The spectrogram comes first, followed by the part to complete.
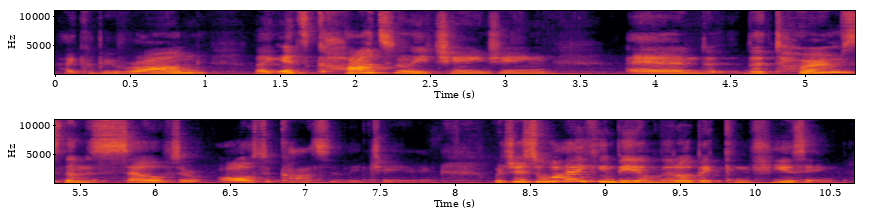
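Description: A woman's voice: medium pitch, lively intonation, a little slow. Young woman podcaster, sore throat sick voice, rambly casual chat with lots of likes. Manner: rambling, with many fillers and restarts. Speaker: podcast host. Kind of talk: casual solo podcast talk.

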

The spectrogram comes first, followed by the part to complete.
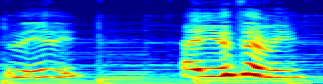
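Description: A woman playing an overwrought, absurdly dramatic young woman in a sitcom dub, loud and melodramatic. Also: sits high, slow pace, soft background music.

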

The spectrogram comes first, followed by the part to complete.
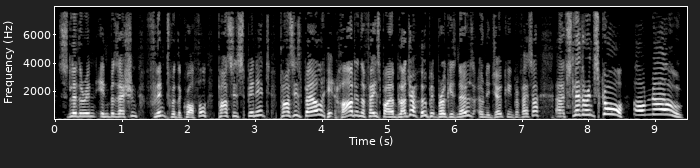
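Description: A man voicing a cheeky teenage boy calling a sports match in rapid play-by-play. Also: extremely high pitch, animated, pushed and bright, no echo, dull audio, pitched above the performer's own voice, exaggerated voice. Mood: excited.

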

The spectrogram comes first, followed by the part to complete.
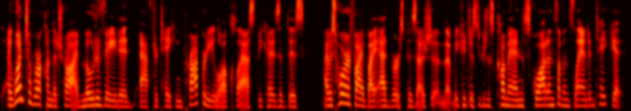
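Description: A woman in her fifties with an American accent and a fairly low voice. She talks in an articulate, reflective way, telling stories about herself in a conversational interview. The sound is very dry, with no room echo. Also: brisk, gravelly, hardly any pauses. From Michigan, United States. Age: 50s. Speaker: interview guest, law professor and author. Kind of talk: conversational personal storytelling in an interview.

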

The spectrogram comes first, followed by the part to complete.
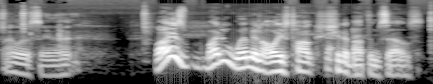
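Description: A man's voice: mid-range voice, huge pitch swings, normal speed, darkish tone. A man co-hosting a casual podcast chat, laid-back and teasing, swearing casually. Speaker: podcast co-host.

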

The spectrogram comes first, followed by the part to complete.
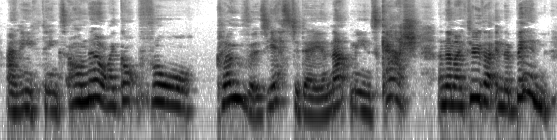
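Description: A woman co-hosting a podcast, chatting casually and telling stories with animated asides. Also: fairly high pitch, normal speed. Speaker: podcast co-host. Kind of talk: relaxed casual chat recapping a radio drama.

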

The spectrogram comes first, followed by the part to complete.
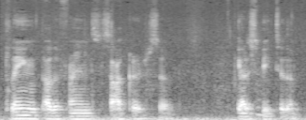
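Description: A young man who grew up in South Africa speaking Swahili and Kibembe answers in a casual interview. His voice sits low. There is a slight noise in the room behind him. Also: flat delivery, moderate pace, gravelly. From South Africa, born in Congo. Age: young adult. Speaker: podcast guest, university student.

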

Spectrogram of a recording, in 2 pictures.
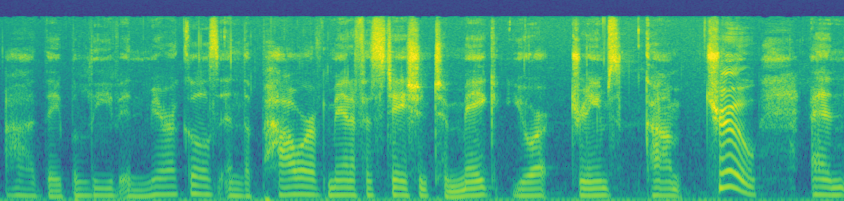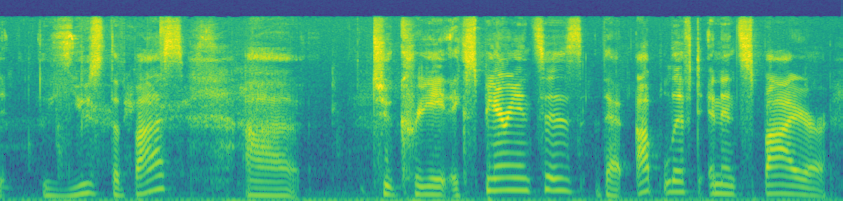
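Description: A woman's voice: low voice, expressive, unhurried, slight background noise. A woman hosting a talk show, introducing and interviewing a guest in a conversational style. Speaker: radio talk show host.

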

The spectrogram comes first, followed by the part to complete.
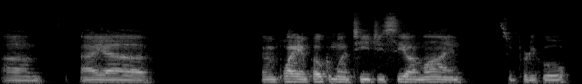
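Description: Male podcast host, low-pitched, relaxed and profane, quick to laugh, home computer mic. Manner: laid-back, swears freely, laughs often. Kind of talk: casual chat.

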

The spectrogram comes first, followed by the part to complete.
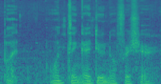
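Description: A man playing a tender, smitten young college vampire in an intimate ASMR roleplay, speaking softly and hesitantly with affectionate pauses. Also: fairly low pitch, little pitch movement, creaky, noisy background.

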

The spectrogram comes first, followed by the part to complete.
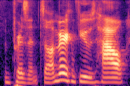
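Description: A woman with a slight Spanish-tinged accent talks through a true crime story in a casual, chatty way. She uses lots of fillers and small laughs. Her voice sits a bit low for a woman. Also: a little fast, a bit bright. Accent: Spanish-influenced. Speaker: podcast co-host telling the story.

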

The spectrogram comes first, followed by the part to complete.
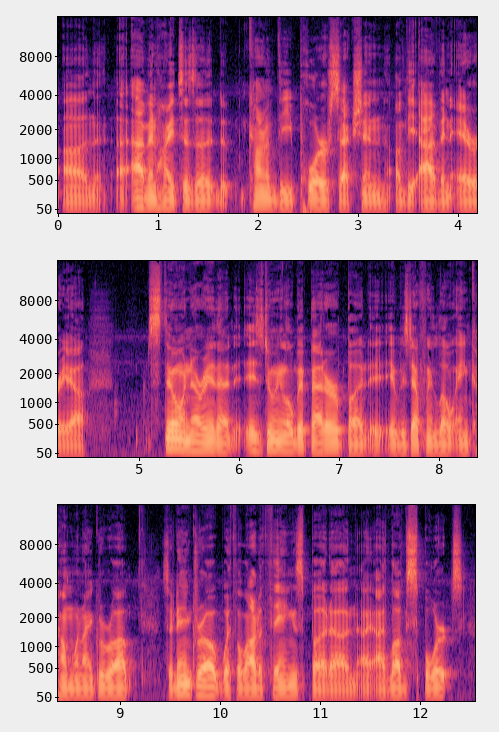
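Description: A man's voice: low voice, fairly even intonation, fairly quick, clear, resonant tone. A man in his forties, a podcast guest recalling growing up, rambling with many restarts in casual studio chat. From Pennsylvania, USA. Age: 40s. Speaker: guest, future athletic director.

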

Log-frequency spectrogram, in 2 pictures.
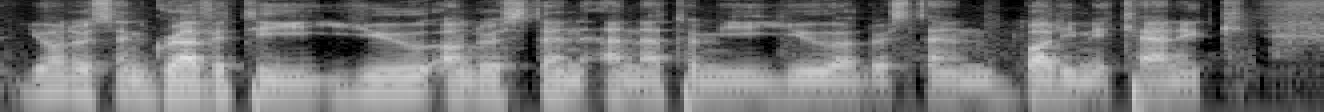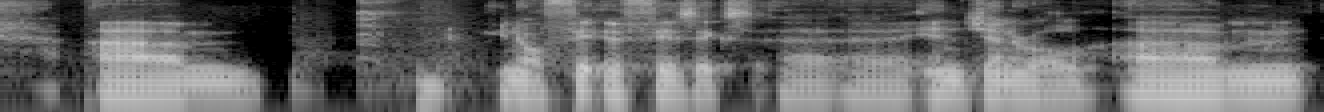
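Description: Male mentor, lowish pitch, off-the-cuff Q&A advice with a halting, searching delivery. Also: a little mellow. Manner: hesitant, halting, thinking aloud. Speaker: animation mentor giving advice. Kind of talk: unscripted Q&A advice.

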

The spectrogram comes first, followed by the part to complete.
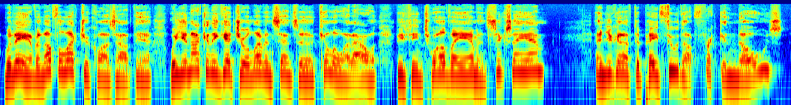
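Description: A man's voice: high-pitched, moderate pace, a little mellow. A middle-aged man ranting bluntly and profanely in a casual podcast chat, losing his voice. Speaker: guest.

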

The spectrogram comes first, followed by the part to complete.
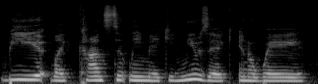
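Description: Woman guest, low-ish voice, relaxed podcast chat, halting and modest. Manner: hesitant, self-deprecating, many restarts. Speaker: podcast guest, church musician and chemistry teacher. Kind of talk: casual chat.

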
